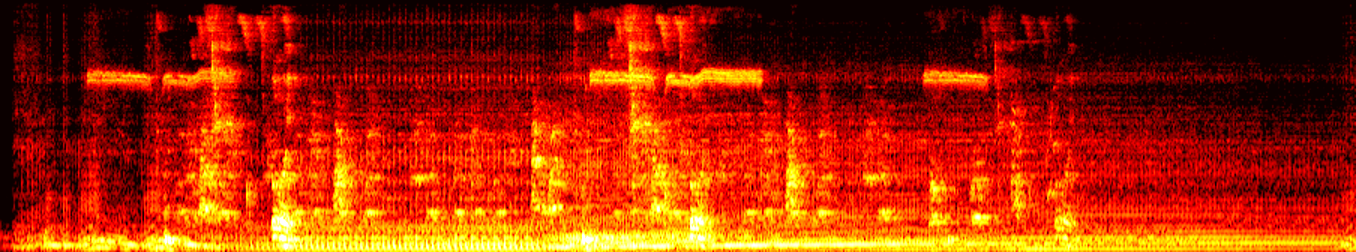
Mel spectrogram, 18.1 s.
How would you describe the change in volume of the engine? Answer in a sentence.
The volume of the engine goes up, then down.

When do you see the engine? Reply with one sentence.
The engine can be heard from 0.0 to 18.0 s.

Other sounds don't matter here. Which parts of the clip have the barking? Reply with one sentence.
You can hear the barking from 2.2 to 14.2 s.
